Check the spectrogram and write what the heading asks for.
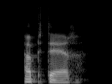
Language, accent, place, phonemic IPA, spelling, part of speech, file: French, France, Lyon, /ap.tɛʁ/, aptère, noun / adjective, LL-Q150 (fra)-aptère.wav
- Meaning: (noun) apteran; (adjective) apterous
